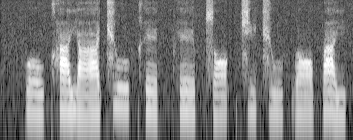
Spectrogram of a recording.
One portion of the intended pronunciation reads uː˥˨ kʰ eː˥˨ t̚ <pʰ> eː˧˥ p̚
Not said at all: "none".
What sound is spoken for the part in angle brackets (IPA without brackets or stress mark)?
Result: pʰ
